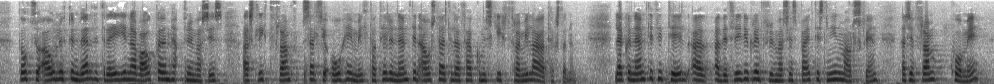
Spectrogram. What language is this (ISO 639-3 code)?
isl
